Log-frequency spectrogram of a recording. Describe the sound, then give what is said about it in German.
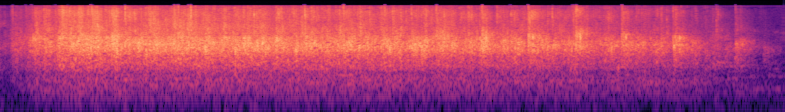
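Sustained audience applause welcoming a speaker before a talk, a dense wash of many hands clapping at steady volume for several seconds before tapering off near the end. “Und bitte einen herzlichen Applaus”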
